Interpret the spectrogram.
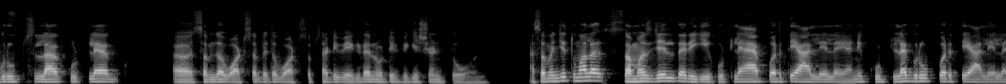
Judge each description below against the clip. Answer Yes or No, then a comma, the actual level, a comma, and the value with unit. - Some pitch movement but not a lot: Yes, average, 3.8 semitones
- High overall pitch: No, low, 120 Hz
